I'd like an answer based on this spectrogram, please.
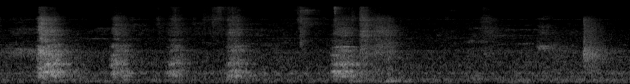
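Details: Rottweiler indoors reacting to suspicious strangers outside the door: a string of faint, muffled barks with a harmonic ring, spaced unevenly about once a second over a low hiss.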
